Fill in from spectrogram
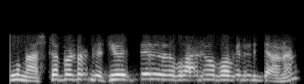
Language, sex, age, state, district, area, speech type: Malayalam, male, 45-60, Kerala, Alappuzha, urban, conversation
